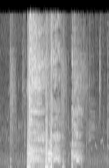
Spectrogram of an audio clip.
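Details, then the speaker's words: An adult with a bad cough that leaves the voice raspy gives a short run of harsh, forceful coughs, with faint game music and engine noise behind; cough. "I've got the cough from hell, but I'm alive."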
